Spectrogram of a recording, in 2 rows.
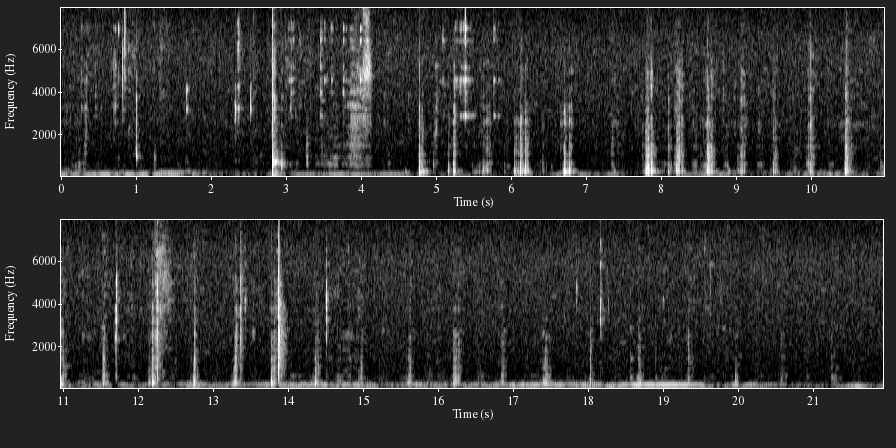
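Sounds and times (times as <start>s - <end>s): chewing with mouth clicks: 4.8s - 21.5s.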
